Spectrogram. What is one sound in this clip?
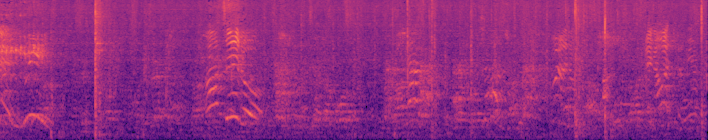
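Children shout and call out excitedly outdoors.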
